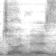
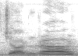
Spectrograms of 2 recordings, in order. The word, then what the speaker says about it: genre: know it in this this pronunciation of the world genre this is John Ross journals so this is it is not genre's that is wrong pronunciation genres of film do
